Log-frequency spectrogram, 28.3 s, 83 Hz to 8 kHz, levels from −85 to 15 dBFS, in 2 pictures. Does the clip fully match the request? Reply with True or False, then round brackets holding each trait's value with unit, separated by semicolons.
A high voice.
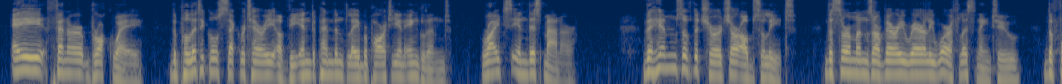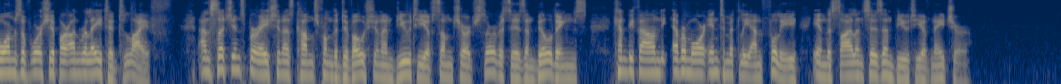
False (140 Hz)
